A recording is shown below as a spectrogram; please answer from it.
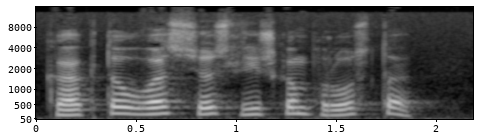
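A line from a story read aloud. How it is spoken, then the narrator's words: Gloomy remark. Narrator (Russian): мрачно подметил Рид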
